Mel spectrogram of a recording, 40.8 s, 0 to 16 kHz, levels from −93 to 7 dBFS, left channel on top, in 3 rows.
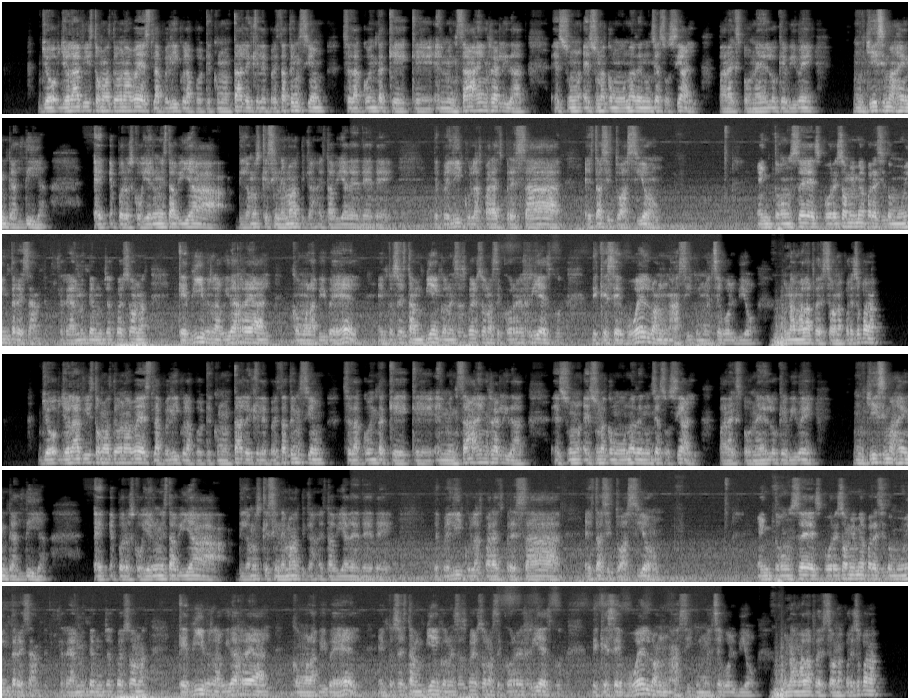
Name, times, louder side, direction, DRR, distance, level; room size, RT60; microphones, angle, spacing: voice 1, 0.5-12.3 12.8-23.5 24.5-40.3, left 2 dB, 45° left, 0.7 m, -20 dB
sound 1, 18.8-38.0, equal, 5° right, 0.7 m, -30 dB
sound 2, 21.5-21.6 21.8-22.2 23.1-23.2 23.7-23.9 24.2-24.3 25.1-26.1 26.6-28.8 29.4-30.2 31.8-32.1 33.4-33.7 34.5-37.3 37.5-37.6 37.9-38.0 38.7-38.9, right 1 dB, 65° right, 0.9 m, -31 dB
3.3 x 2.3 x 2.7 m
head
